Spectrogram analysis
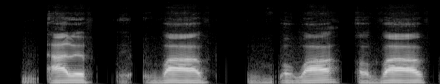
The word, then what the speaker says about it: Vav: Aleph, Vav, or Wa, or Vav. Biblical is Wav. Modern is Vav.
